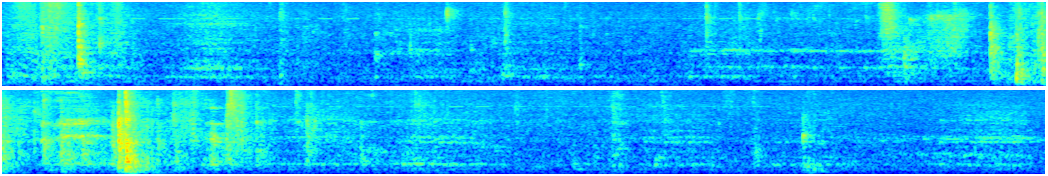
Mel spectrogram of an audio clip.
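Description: Scattered clicks and knocks from cords and fittings being handled against wooden greenhouse framing, with a few sharp, louder knocks about five to six seconds in.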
